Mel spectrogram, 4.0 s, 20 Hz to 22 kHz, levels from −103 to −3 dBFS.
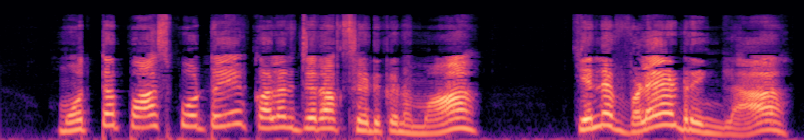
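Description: Right through the speech the top end sounds synthetic, with gritty, lispy s sounds and nothing above 15 kHz, likely HE-AAC compression at something like 24 kbps rebuilding treble from copied lower bands. At 1.02 to 1.06 s there's a short pre-echo: about 34 ms of hiss smeared ahead of an attack, because the codec spread its block's noise before the transient.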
